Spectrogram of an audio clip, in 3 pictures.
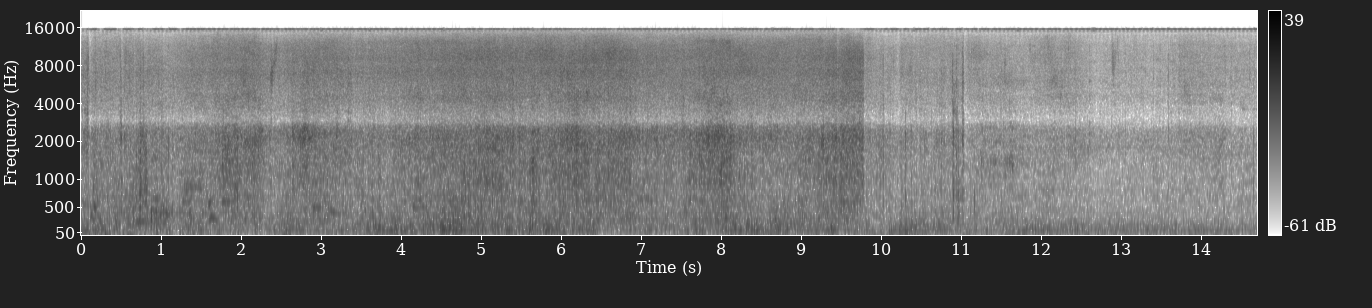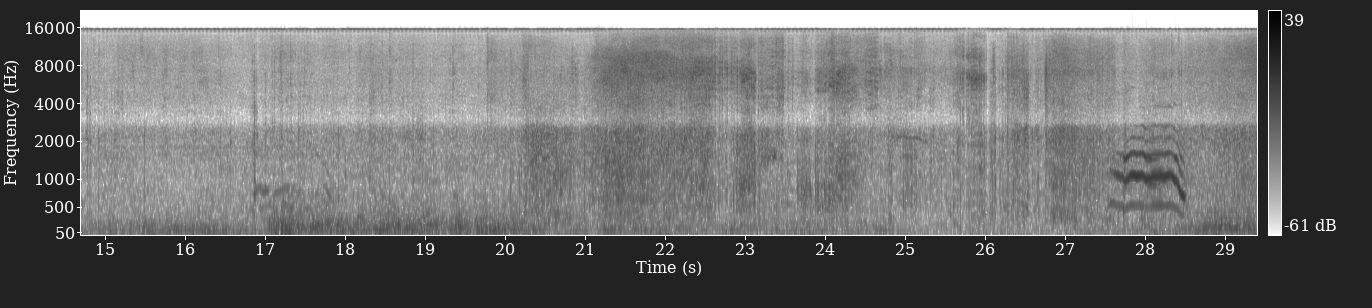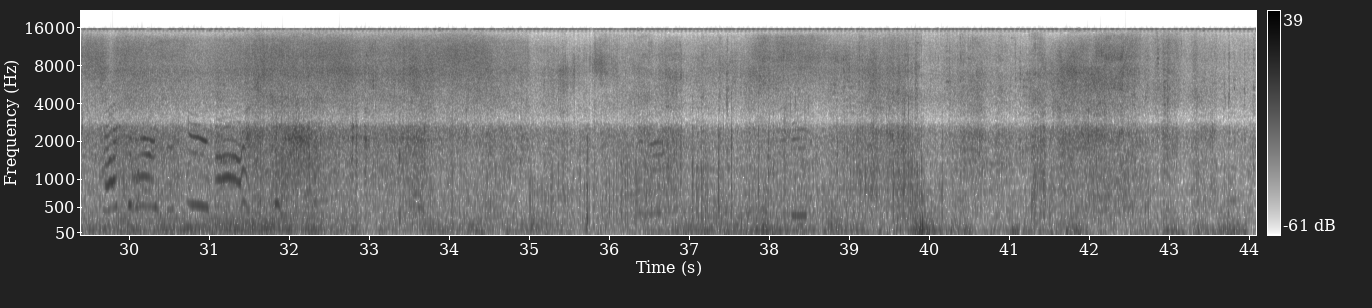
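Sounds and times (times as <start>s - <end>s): wind buffeting microphone: 0.0s - 12.6s, 13.8s - 22.3s, 27.5s - 44.0s
sliding over packed snow: 0.0s - 44.0s.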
